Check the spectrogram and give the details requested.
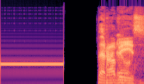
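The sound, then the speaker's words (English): A single steady, loud censor bleep, a pure high tone held for most of a second, covering the words "White Sox", stops abruptly; after a brief silence a person begins talking. “I want you to beep the White Sox.”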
